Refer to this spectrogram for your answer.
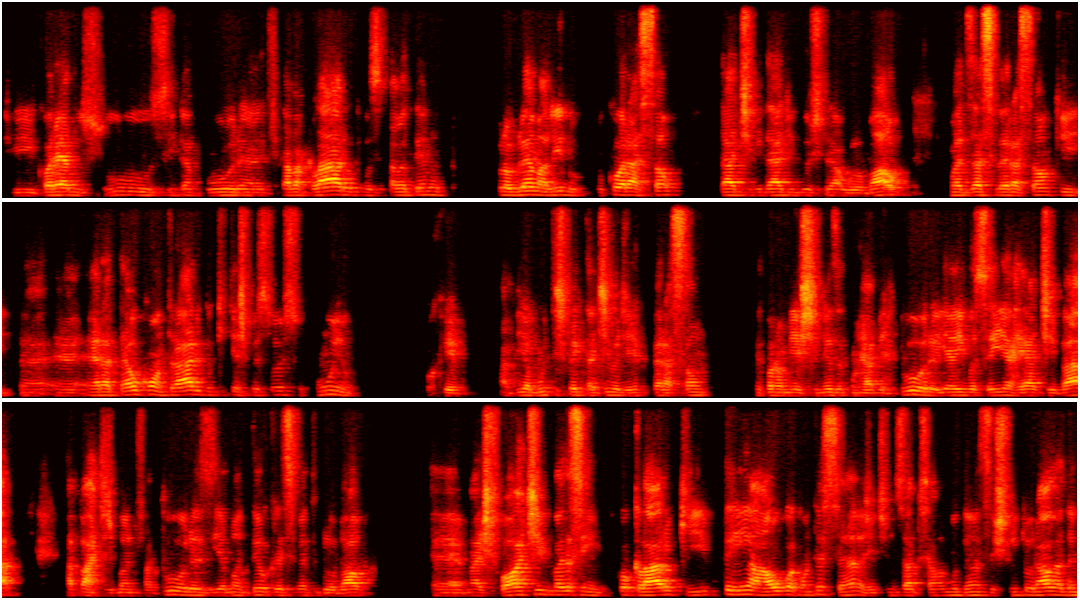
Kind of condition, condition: link, video call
